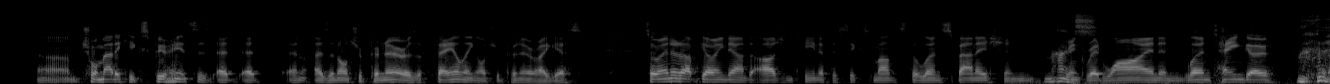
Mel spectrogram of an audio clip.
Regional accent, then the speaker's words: Brisbane, Queensland, Australia; moved away as an adult; also born or lived in London; I'm from Brisbane, Australia. I was here until I was, when I say here, I'm actually in Brisbane, Australia at the moment. I was here until I was 23 years old

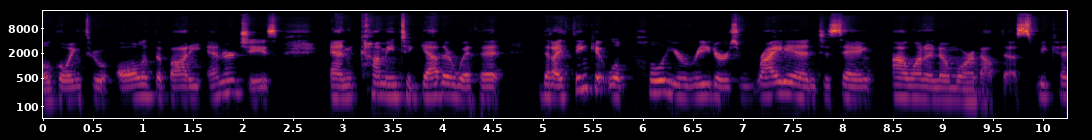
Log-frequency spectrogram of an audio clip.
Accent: Boulder, Colorado, United States; I'm from Boulder, Colorado, which is 25 square miles surrounded by reality.

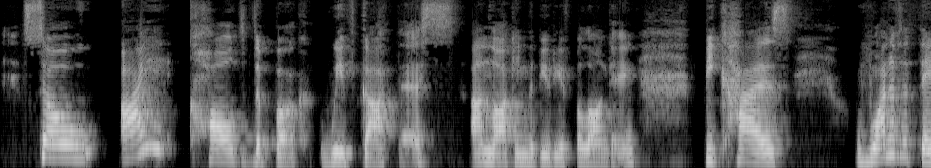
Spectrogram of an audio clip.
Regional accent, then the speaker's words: Canada; accent: Canadian; So my parents are immigrants to Canada and I am Canadian. So I'm South Asian, but I'm also Canadian. And you're going to hear the Canadian and how I speak, everyone.

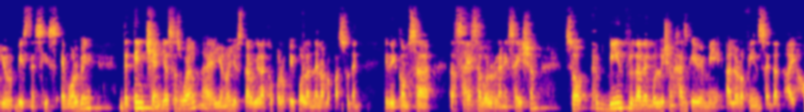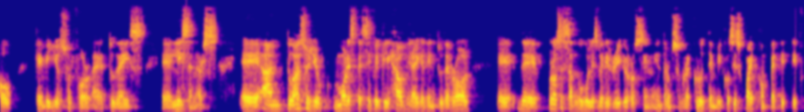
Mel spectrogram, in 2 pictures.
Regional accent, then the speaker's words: Mexico; moved away as an adult; also born or lived in United States / New York / South Korea / Poland; I'm originally from Mexico, born and raised.

